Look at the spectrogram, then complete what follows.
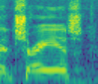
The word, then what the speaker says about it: Atreus: So after this, you remember when I told you that Atreus rhymes with Betrayus?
